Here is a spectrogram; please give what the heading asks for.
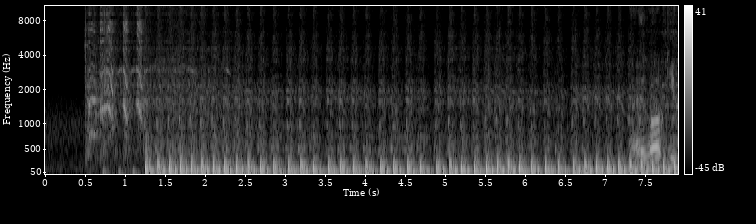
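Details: Triumph T100 motorcycle first start after sitting in garage most of the year: steady starter chugging about three and a half beats a second for seconds before engine finally catches and fires; long cranking before start.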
